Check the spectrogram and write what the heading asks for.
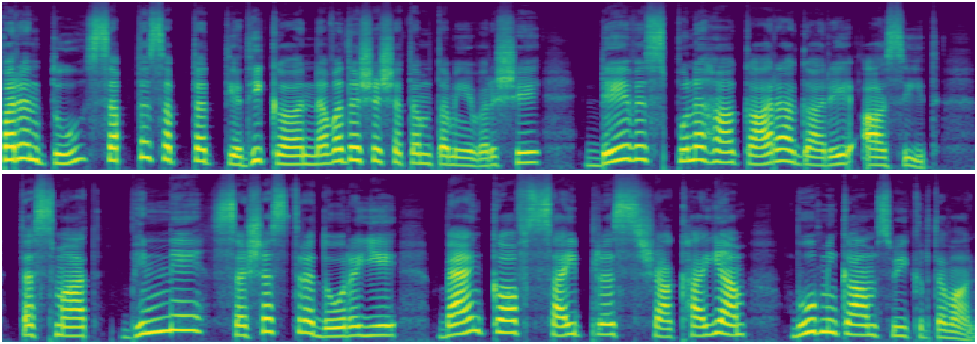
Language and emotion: Sanskrit, neutral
